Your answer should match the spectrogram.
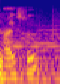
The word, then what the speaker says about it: heiße: Tu peux dire Hallo, ich heiße, bonjour, je m'appelle, et prête bien attention au ha dans Hallo et dans heiße.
